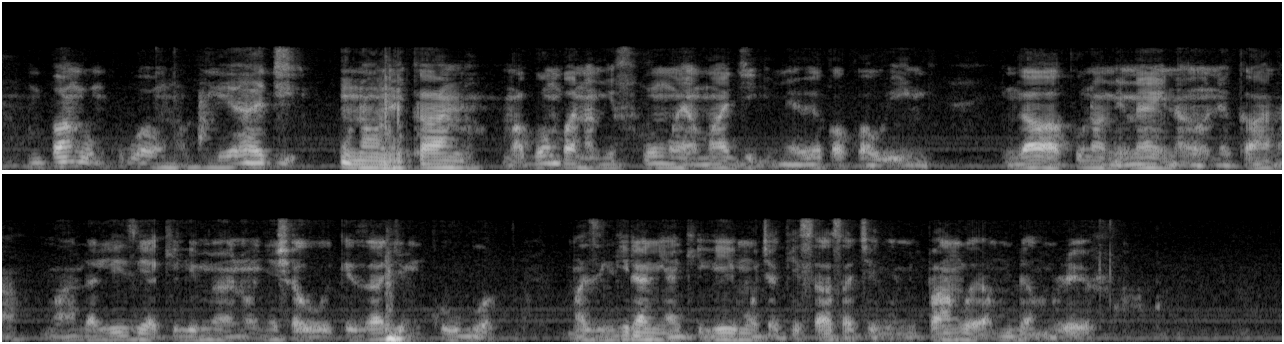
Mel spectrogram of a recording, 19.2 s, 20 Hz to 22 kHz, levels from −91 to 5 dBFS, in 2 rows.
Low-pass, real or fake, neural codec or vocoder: 7.2 kHz; fake; vocoder, 22.05 kHz, 80 mel bands, WaveNeXt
